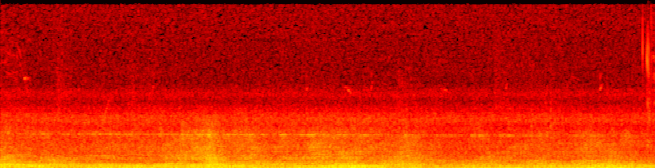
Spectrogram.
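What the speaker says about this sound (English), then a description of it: "that was a Korean Air cargo flight, not passenger" A Korean Air cargo jet at Incheon airport roars steadily and loudly, its engine noise a continuous broadband rumble that holds throughout with no talk over it.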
